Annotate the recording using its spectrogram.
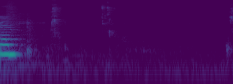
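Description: A woman's voice ends a spoken word right at the start. After it comes near quiet broken only by two faint short clicks.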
